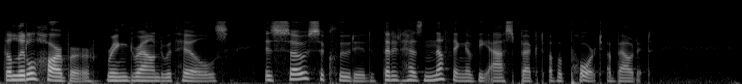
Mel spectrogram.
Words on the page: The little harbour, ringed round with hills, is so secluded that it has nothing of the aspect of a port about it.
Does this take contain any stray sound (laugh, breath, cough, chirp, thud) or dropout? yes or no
no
